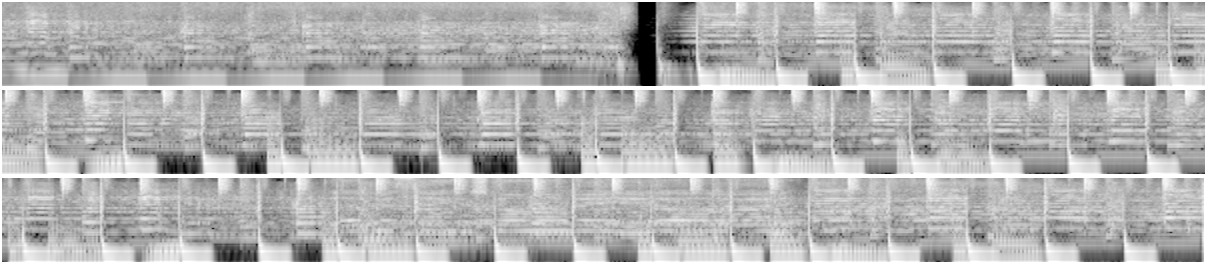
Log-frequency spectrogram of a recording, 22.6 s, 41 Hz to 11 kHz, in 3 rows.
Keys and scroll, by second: 1.2 ctrl+q.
